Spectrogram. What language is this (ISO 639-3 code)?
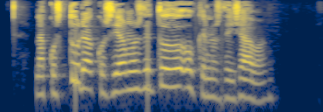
glg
